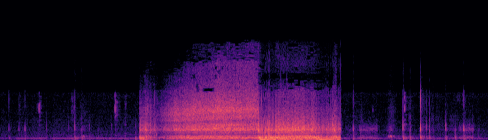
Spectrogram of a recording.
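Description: A bomb explodes with a loud blast.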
